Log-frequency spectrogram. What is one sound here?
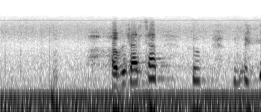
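A man speaks cheerfully close by.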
